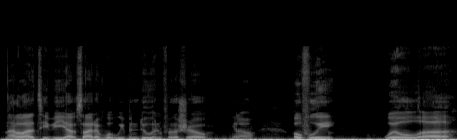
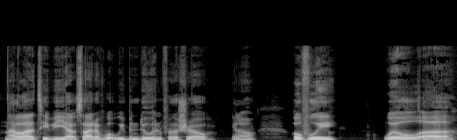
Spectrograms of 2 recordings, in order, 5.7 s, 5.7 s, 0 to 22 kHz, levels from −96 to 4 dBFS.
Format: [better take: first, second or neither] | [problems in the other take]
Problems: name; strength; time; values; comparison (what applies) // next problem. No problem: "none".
second | low rumble; loud; throughout; 5 dB below the speech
